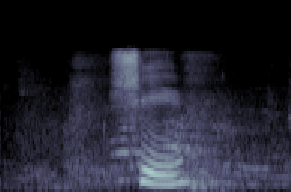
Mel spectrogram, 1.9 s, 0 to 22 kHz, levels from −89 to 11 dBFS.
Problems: background sounds at intervals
